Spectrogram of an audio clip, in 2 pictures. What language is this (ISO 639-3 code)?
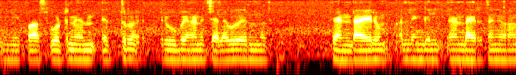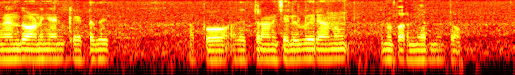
mal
